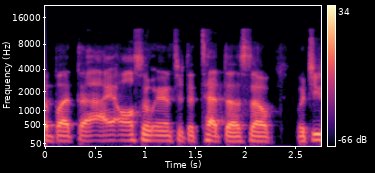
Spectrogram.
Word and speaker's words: Teta: But so my name is Teta. It's the correct pronunciation. I'm Italian background. The correct pronunciation is Teta. Obviously Italian.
